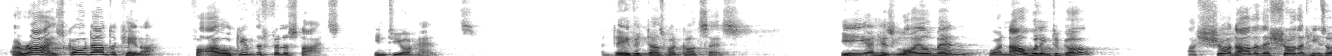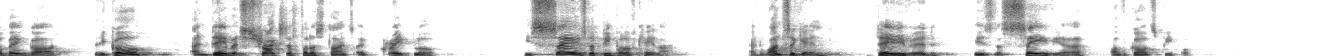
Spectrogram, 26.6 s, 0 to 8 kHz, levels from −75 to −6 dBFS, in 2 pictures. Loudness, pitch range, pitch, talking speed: -18 LUFS, 130-200 Hz, 170 Hz, 150 wpm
